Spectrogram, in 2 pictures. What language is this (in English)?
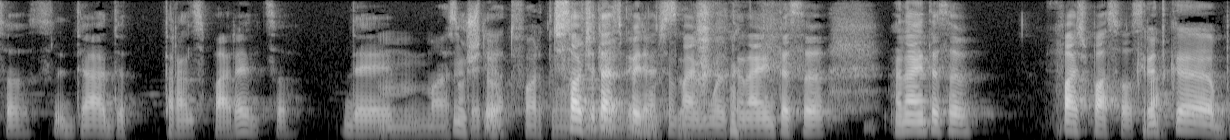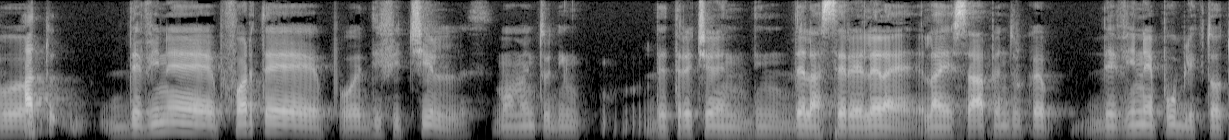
Romanian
